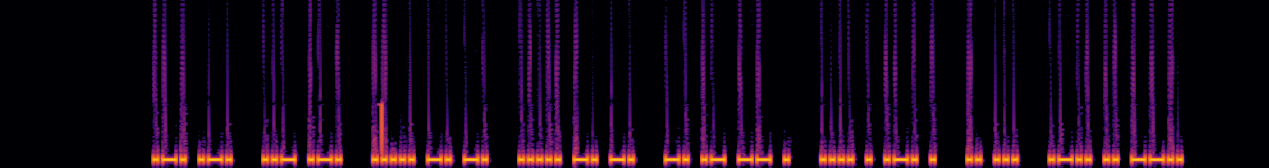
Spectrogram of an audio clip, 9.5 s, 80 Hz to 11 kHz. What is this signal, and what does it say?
Morse code, heard as a keyed tone, about 36 wpm, 690 Hz. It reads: RR UR 5NN 5NN NAME HERE IS LIZ
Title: SOTA QSO Practice 35wpm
